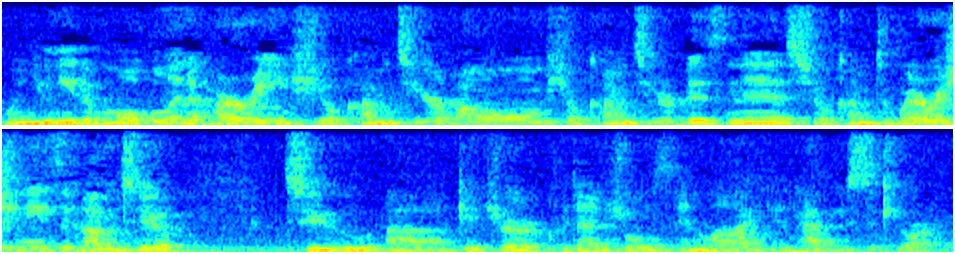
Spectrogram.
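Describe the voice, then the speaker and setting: A man speaks at a fairly quick clip with a fairly high pitch and lively intonation. Audible room echo and noticeable background noise surround his voice. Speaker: live show co-host. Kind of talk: casual live-stream chat. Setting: live stream.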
